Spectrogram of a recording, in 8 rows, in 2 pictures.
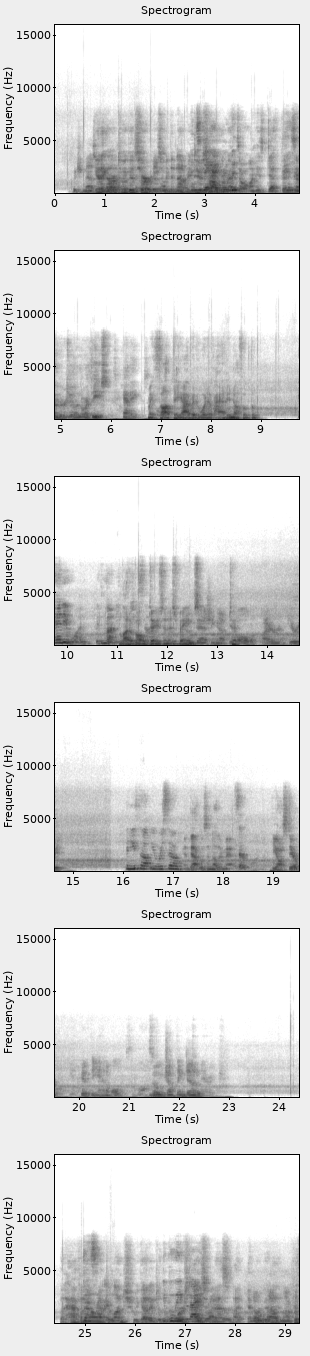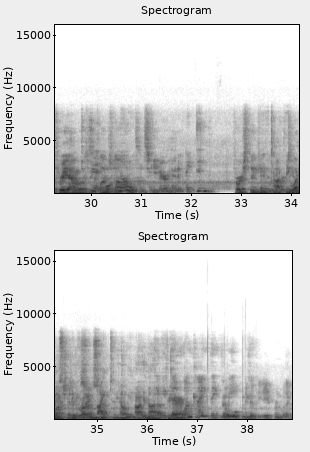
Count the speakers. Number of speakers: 7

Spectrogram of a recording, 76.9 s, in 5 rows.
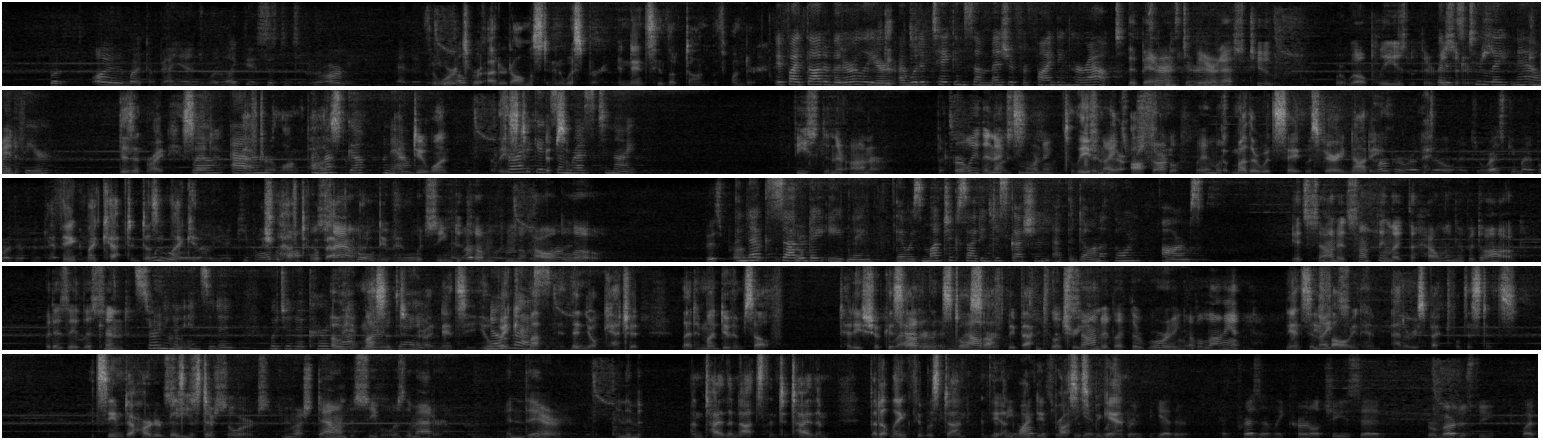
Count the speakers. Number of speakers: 4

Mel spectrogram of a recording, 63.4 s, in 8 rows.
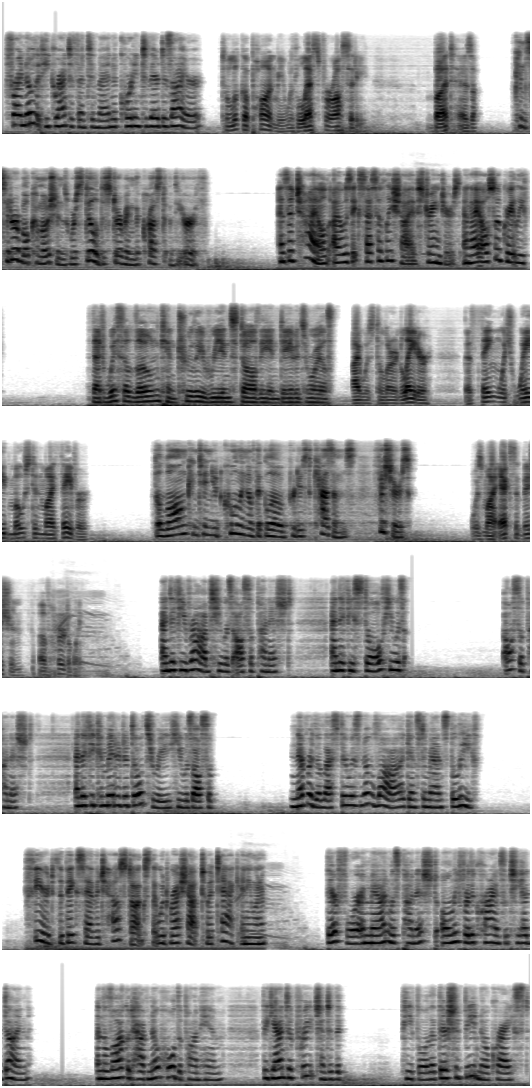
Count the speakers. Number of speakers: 5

